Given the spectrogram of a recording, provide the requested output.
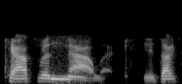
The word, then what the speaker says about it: Malek: I'll jump in, and I'm Kathryn Malek, and you did pronounce it perfectly well, and it's so polite of you and so nice of you to check, because you never know.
